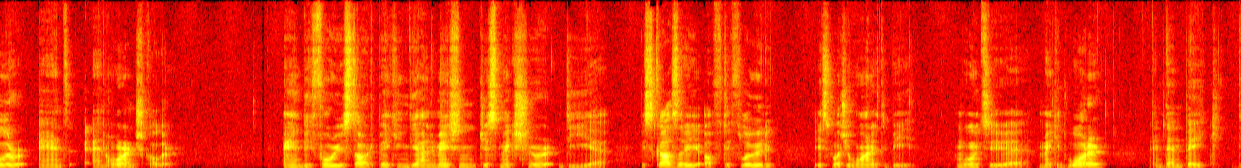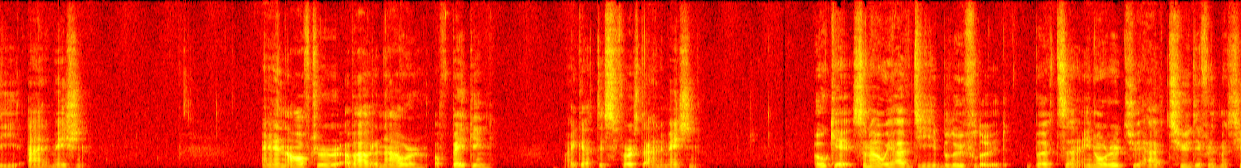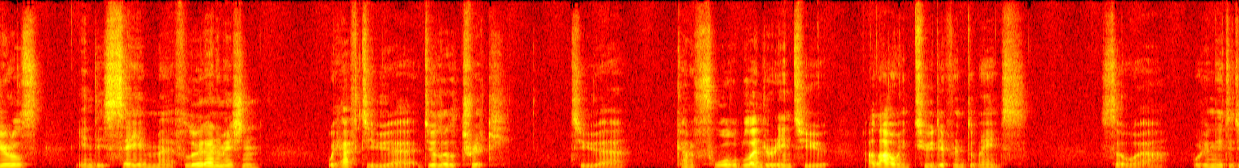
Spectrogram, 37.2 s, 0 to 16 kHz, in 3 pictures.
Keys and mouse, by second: 0.0-1.9 drag, 4.2-6.1 drag, 7.2-9.2 middle drag, 9.3-11.4 drag, 18.0 click, 19.2-19.8 drag.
